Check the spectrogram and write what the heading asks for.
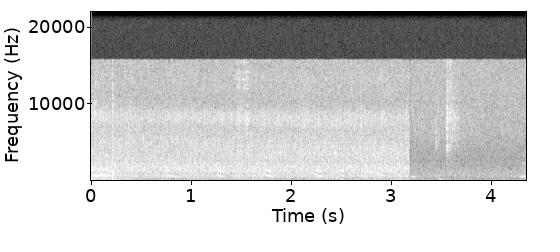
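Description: Steady rush of a river running through a snowy wetland, with a few faint short chirps over it. It cuts off abruptly about three seconds in, leaving a much quieter background.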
